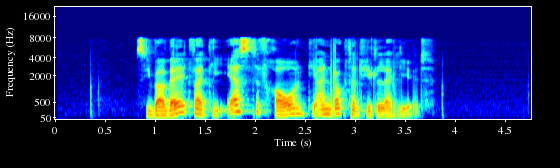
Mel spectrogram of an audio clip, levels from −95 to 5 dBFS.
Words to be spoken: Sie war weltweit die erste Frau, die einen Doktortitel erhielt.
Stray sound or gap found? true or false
false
